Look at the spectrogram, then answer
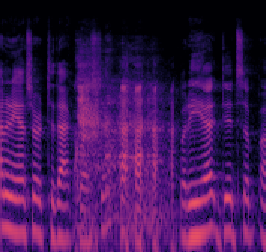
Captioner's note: laughter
